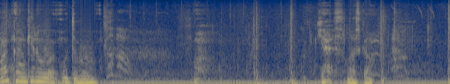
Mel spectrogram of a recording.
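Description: A man grunts and groans loudly while fighting.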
